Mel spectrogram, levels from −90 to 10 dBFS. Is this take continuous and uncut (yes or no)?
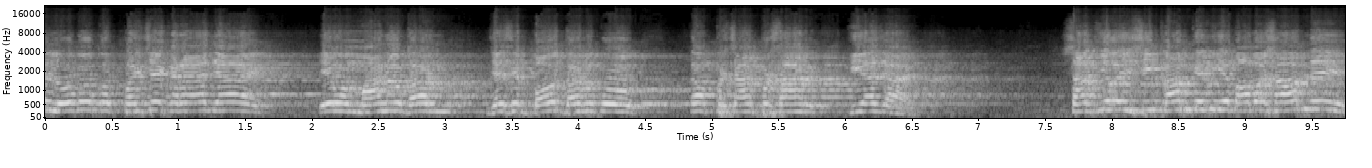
yes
